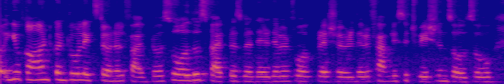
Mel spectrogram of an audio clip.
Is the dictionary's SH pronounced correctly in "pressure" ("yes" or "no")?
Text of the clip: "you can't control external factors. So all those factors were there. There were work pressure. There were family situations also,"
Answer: yes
